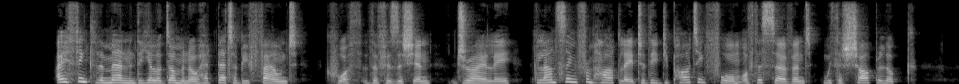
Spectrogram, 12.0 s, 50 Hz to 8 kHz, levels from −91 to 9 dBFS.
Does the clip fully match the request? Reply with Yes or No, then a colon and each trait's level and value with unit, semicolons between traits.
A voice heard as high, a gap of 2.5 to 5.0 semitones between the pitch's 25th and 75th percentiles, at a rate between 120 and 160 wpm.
Yes: high, 205 Hz; average, 3.6 semitones; average, 150 wpm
